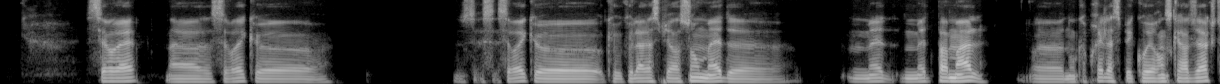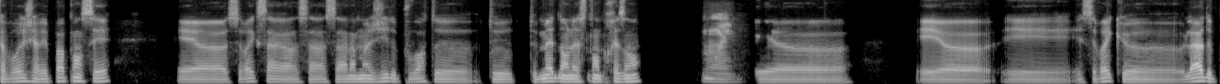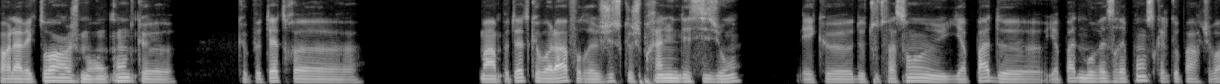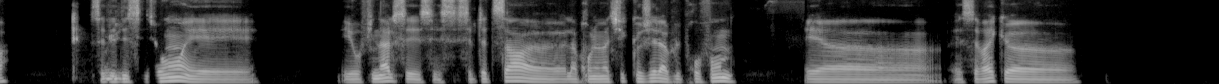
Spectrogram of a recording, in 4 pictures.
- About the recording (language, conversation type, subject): French, advice, Comment puis-je mieux reconnaître et nommer mes émotions au quotidien ?
- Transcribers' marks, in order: drawn out: "heu"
